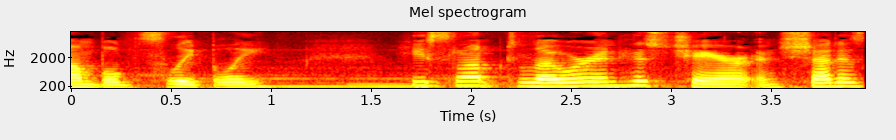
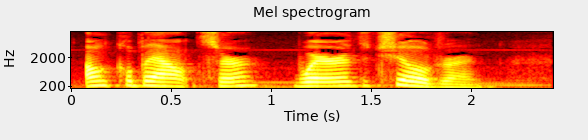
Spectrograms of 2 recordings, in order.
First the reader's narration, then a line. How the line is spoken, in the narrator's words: said Flopsy anxiously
